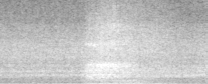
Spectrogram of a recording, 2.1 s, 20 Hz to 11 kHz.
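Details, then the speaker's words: 2002 Ford 7.3 Powerstroke diesel, first start after engine install, idling around 800 rpm with little smoke; engine note climbs quickly and falls back smoothly on a light throttle blip, no stumble or knock; normal throttle response. "oh she's responsive now I barely even touched the pedal"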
